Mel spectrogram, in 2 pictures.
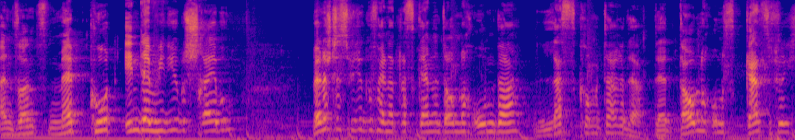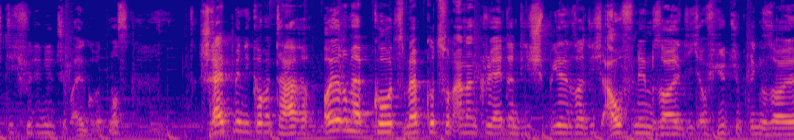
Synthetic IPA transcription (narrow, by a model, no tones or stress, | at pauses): ʔanzɔnstn̩mɛp̚kʰoːtɪndeːɐviːdeobəʃʁ̥aɪbʊŋ | vɛnɔʏçd̥asv̥iːdeoɡəfalənhatlastɡ̥ɛɐnɪndaʊmnaːχʔoːbm̩daːlastkʰɔmɛntʰaːʁəda̰ːd̥eːɐd̥aʊmnaχʔo̰ːbm̩ɪstɡ̥ant͡sfyɐɪçtɪçfyːɐdeːnjuːtʰjuːpa̰lɡoʁɪtmʊs | ʃʁ̥aɪp̚t̚miːɐɪndiːkʰɔmɛntʰaːʁəʔɔʏʁəmɛp̚kʰoːtsmɛp̚kʰoːtsfɔnʔa̰ndɐʁənkʁ̥iɛːtɐndiːɪçʃpiːlənzɔldiːɪçʔa̰ʊfneːmənzɔldiːɪçaʊfjuːtʰjuːpbʁɪŋənzɔl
